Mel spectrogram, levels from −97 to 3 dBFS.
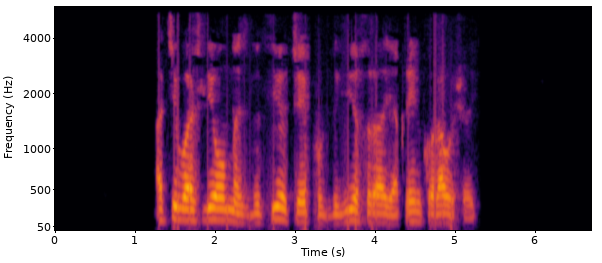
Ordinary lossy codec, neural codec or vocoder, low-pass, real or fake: AAC, 24 kbps; none; 5.4 kHz; real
